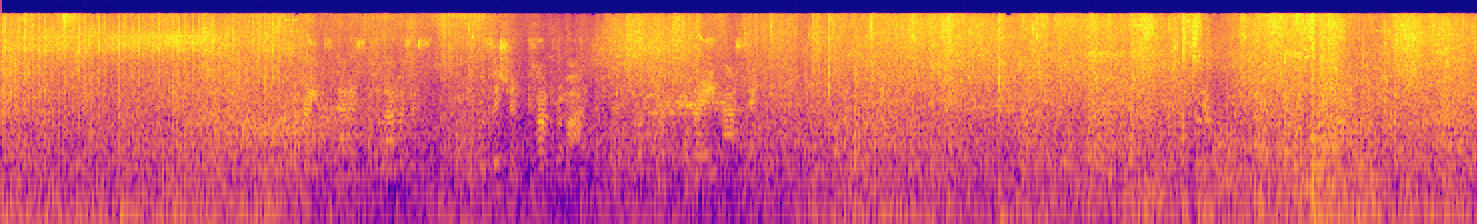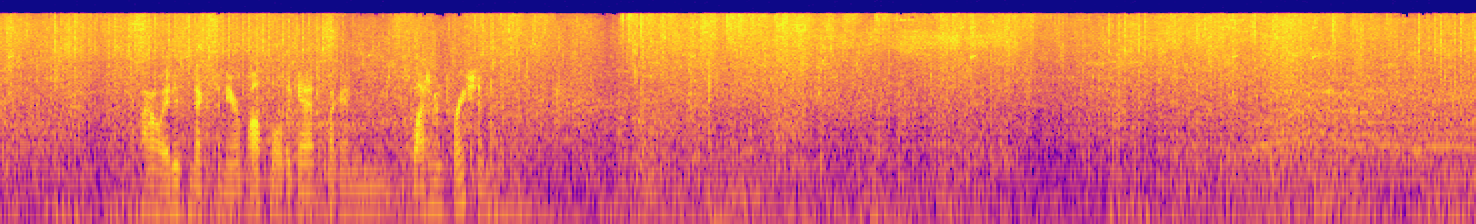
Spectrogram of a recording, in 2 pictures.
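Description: Guns fire rapidly in bursts.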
